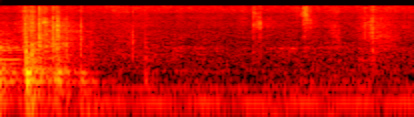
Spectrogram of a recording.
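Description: Quiet workbench room tone with a faint steady hum and a few faint taps and clicks as hands handle crafting tools and lift a silk-screen transfer off the painted board.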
